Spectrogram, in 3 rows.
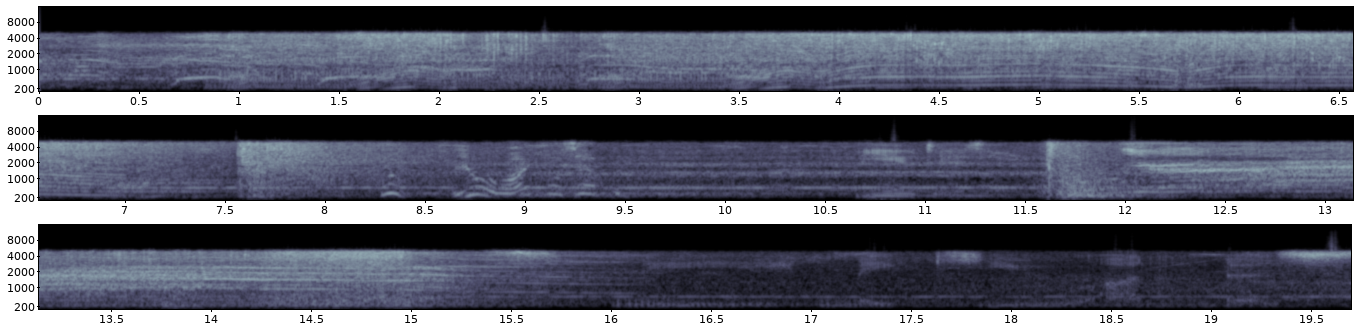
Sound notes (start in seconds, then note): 0.6 chain saw buzzing; 12.0 man screaming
